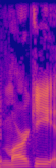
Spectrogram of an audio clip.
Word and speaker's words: Margie: This was submitted to us for review by Margie, I believe. I think the G is a hard G. Margie and Jeff, who run Wales-Online.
